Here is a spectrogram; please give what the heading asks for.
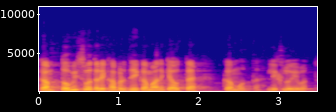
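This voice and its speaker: A man's voice: medium pitch, fairly quick. A male physics teacher with a Haryanvi Hindi accent, lecturing a classroom and constantly asking questions he then answers himself. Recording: slightly dull lo-fi recording.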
